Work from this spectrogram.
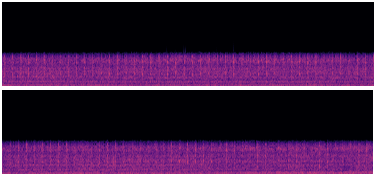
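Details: Triumph Stag engine at cold start idle: steady rapid knock tapping over the running note; starter solenoid clicks from three start attempts are not the fault.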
